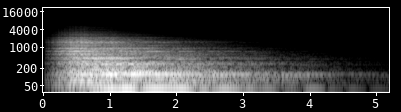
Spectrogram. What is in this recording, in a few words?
Chopper Dark Low Reverb; Blastwave; Chopper Sound Effects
